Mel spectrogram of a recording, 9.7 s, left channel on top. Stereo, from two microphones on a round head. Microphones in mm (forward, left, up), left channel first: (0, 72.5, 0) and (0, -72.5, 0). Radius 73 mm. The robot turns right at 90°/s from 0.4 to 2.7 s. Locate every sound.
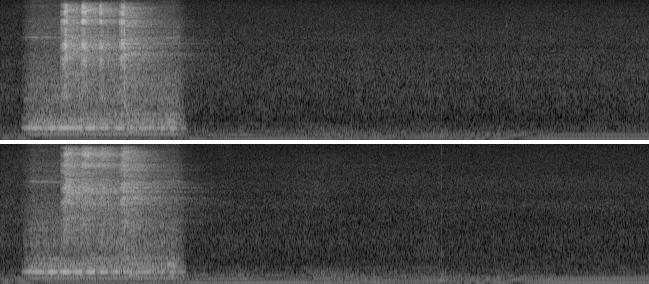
0.9 s a camera shutter: 40° left (ahead or behind), 2 m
